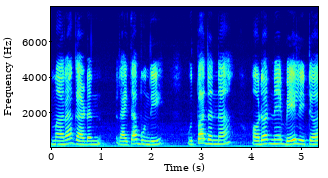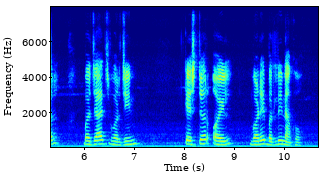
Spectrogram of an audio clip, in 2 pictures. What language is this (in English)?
Gujarati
